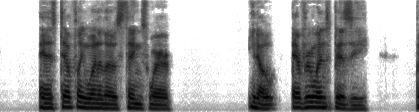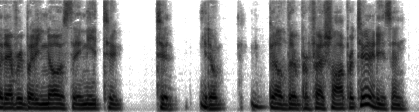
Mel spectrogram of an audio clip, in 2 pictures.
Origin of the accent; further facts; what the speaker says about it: Canada; moved away as an adult; now in United States; I came from Canada and had a very, very limited network down here.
